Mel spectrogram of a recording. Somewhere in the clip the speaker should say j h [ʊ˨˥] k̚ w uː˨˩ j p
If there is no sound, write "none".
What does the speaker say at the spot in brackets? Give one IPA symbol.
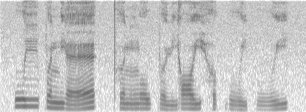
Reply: ʊ˧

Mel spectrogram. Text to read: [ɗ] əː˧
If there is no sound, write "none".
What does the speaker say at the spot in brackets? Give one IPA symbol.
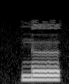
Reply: n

